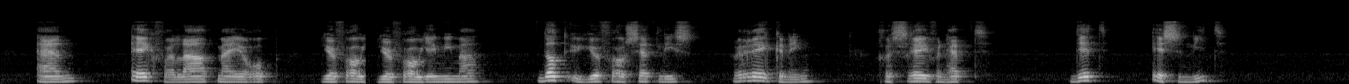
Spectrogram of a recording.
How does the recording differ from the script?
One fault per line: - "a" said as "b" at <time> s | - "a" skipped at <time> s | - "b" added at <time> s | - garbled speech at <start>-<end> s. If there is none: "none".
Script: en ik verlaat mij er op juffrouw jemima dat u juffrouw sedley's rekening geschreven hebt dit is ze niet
- "juffrouw" added at 3.7 s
